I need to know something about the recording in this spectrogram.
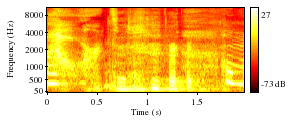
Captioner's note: laughter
